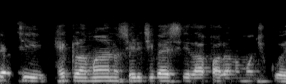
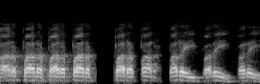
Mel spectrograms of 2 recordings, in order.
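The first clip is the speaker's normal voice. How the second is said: ordinary talk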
